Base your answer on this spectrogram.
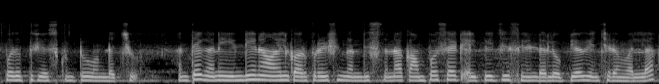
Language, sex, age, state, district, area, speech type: Telugu, female, 30-45, Andhra Pradesh, Chittoor, urban, spontaneous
